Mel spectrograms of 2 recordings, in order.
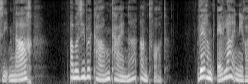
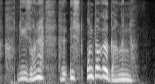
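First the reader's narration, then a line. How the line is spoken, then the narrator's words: Gasping. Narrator (German): keuchte Wolfi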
